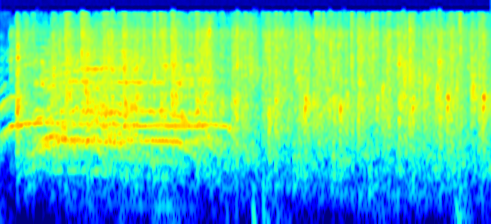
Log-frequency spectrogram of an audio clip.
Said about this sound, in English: Okay, all right. Round of applause.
